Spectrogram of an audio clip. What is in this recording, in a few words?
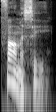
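"pharmacy", English, British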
